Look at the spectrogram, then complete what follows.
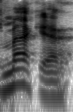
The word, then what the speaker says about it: Macca: i'll do would you you say his name was maca hey small macca m-a-c-k-a m-a-c-c-a oh like macca's yeah my name's maca hungry i'll uh i'll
